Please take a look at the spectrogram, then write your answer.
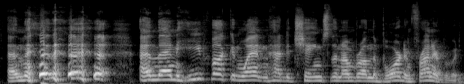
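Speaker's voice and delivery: usual speaking voice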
